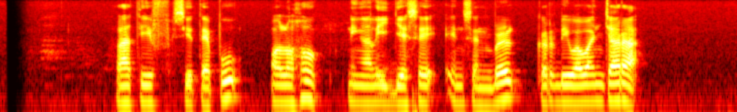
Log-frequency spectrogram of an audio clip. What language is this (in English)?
Sundanese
